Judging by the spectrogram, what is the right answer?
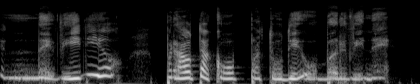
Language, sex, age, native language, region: Slovenian, female, 60+, Slovenian, Drava region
